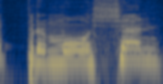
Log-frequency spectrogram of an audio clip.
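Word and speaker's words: promotion: इसी तरह से प्रमोशन, टी के बाद आई ओ आया तो टी के बाद अगर आई ए, आई ओ या फिर आई ई आता है तो टी का जो उच्चारण होगा, इसकी ध्वनि जो होती है वो शा की हो जाती है।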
